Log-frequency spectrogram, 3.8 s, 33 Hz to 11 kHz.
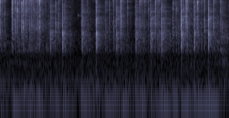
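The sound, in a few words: typing on Join65 mechanical keyboard, spacebar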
